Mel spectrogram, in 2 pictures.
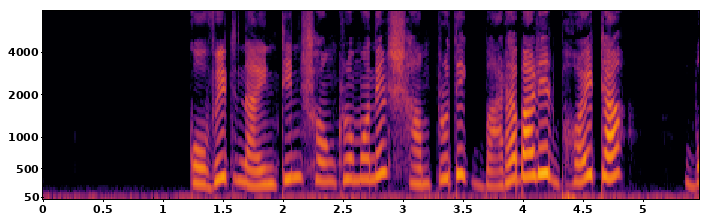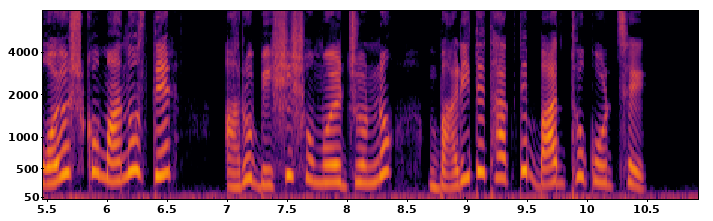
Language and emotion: Bengali, fearful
